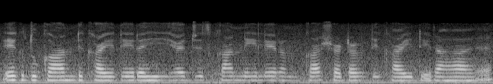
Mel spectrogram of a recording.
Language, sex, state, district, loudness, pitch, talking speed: Hindi, female, Haryana, Jhajjar, -17 LUFS, 185 Hz, 180 wpm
